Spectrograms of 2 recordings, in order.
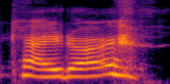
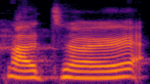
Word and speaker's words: Cato: for the first time, your name is Cato, which I just discovered because I was pronouncing it in the Aussie accent, like, hey, Cato. So, it is Cato.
